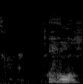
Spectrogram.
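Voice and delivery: whispered under the breath, very quiet and breathy. Retelling being caught in the moment by his partner: imitating own whisper. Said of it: "she caught me, like, whispering".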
